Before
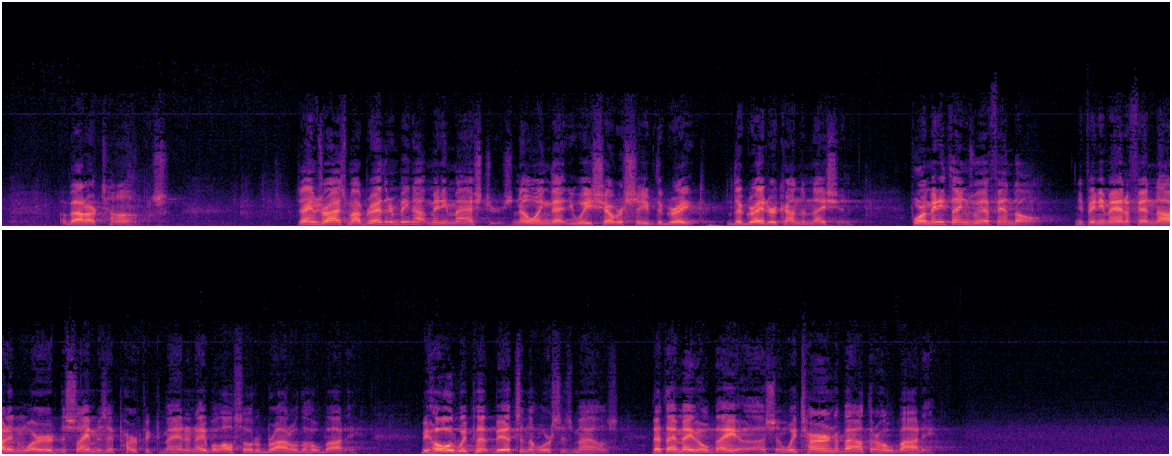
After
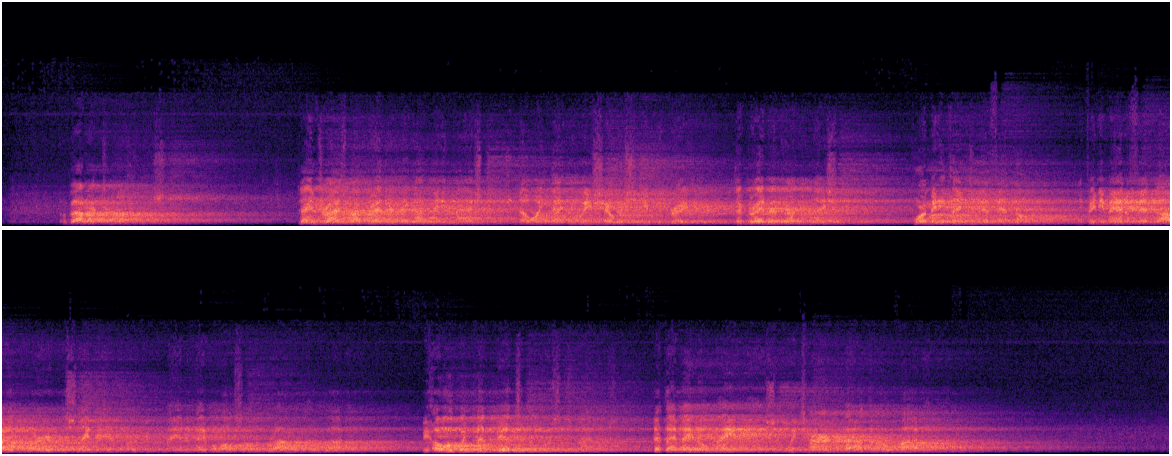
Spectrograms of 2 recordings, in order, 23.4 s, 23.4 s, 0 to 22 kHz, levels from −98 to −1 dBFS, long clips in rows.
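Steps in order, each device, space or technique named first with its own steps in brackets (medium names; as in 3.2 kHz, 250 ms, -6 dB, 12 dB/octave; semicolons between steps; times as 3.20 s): whispering ghost (whisper effect; high-pass 440 Hz 24 dB/octave; reverberation RT60 3.3 s, pre-delay 92 ms, DRR 0 dB); 6.67–7.36 s: bass shelf 340 Hz -10.5 dB; trim +5.5 dB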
